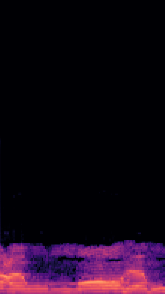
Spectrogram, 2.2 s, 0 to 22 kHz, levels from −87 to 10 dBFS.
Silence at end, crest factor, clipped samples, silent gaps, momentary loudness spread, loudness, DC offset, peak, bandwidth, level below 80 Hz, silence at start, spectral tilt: 0 s; 12 dB; under 0.1%; none; 15 LU; -17 LUFS; under 0.1%; -4 dBFS; 4.1 kHz; -64 dBFS; 0 s; -7.5 dB/octave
